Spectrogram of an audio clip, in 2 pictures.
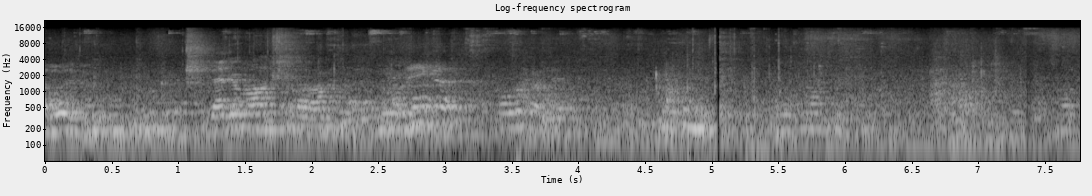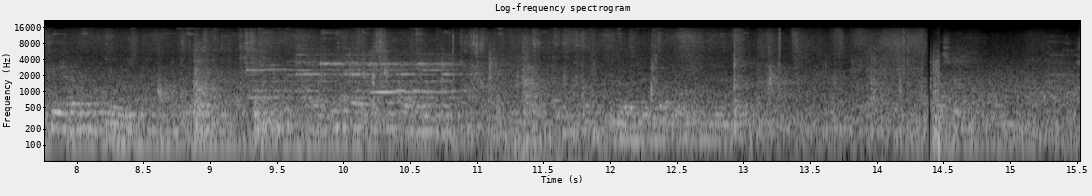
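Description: Several men talk at once in a crowded room.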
